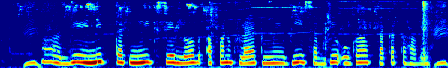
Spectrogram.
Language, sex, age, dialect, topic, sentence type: Bhojpuri, female, 31-35, Northern, agriculture, statement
